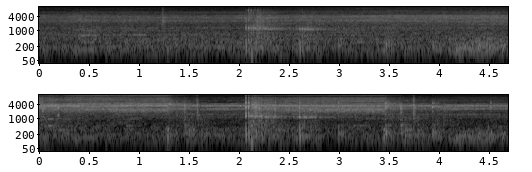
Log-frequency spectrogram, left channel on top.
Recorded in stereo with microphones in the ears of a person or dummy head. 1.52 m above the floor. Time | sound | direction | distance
2.1 | chewing | 70° right (ahead or behind) | 5.5 m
